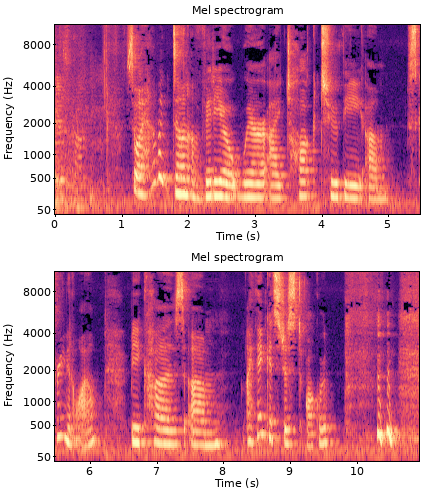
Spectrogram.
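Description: A middle-aged woman speaks calmly and close up.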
